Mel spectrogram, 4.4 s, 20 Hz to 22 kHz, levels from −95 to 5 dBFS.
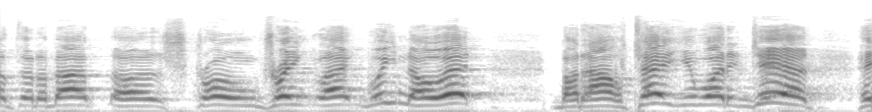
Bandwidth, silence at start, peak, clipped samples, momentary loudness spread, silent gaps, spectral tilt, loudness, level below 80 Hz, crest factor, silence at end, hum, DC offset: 12 kHz; 0 s; -22 dBFS; under 0.1%; 10 LU; none; -1 dB/octave; -41 LUFS; -76 dBFS; 18 dB; 0 s; none; under 0.1%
